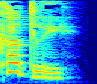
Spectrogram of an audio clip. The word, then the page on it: cuddly: British English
